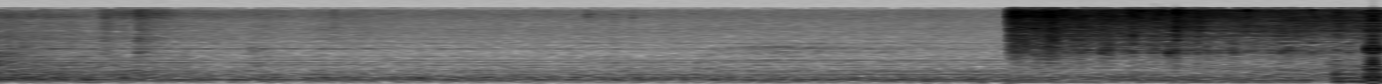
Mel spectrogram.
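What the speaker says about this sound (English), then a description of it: "I'm heating up the taco meat" Taco meat heats on high in a pan, a faint steady sizzle that jumps to a louder, brighter crackle near the end, with no talking.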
